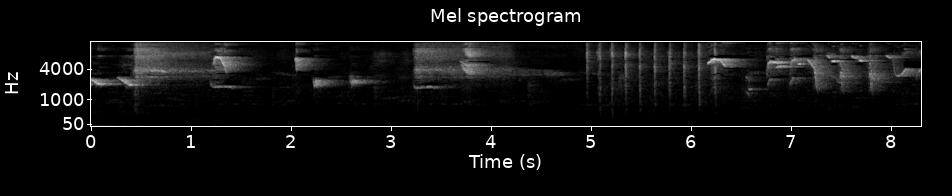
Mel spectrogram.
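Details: Contest Oriental magpie-robin, caged, singing rich fill-in phrases: scratchy high notes and whistles, then a fast series of sharp ticking clicks followed by jumbled high chatter.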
